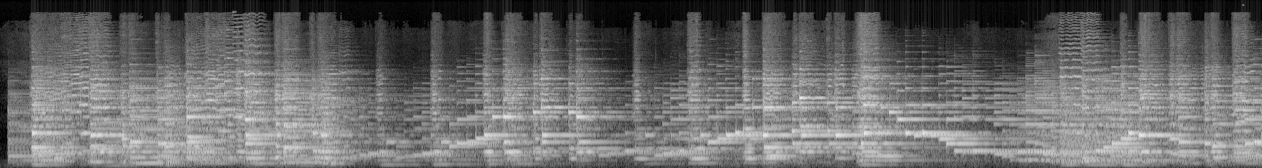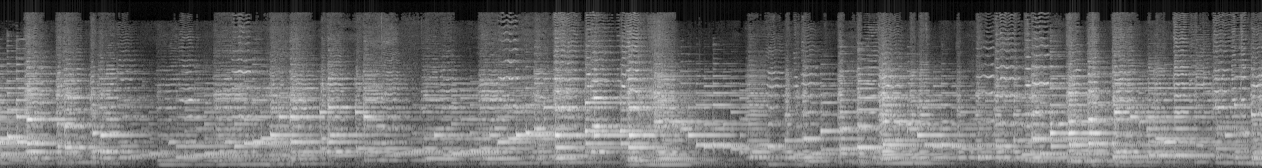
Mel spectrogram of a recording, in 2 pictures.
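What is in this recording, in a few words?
piano quartet; kirchner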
